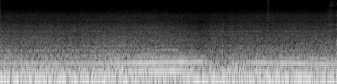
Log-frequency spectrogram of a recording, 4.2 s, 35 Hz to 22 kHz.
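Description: A Lotus Exige 350 Sport engine roars loudly and close, a dense, sustained growl that holds strong throughout with no talking.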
